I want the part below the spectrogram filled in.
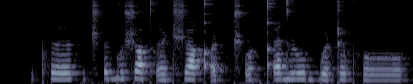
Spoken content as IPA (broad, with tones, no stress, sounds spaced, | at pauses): pʰ ə˧ | t͡ʃʼ ə˦ ɡ o˦ ʃ ɒ˦ tʼ əː˨ ʈ ʃ əː˧ qʼ o˨ ʈ t͡ʃʼ o˨ ɡ qʼ i˦ d ɹ oː˦ ɡ ɓ o˨ ʈ ə˦ pʰ oː˧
